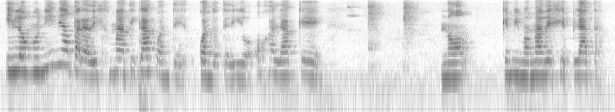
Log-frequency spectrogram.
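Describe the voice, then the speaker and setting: A woman's voice: fairly high pitch, measured pace, a little hiss or hum. A woman teacher with a Peruvian Spanish accent giving an online language class, explaining with examples and checking in with "¿ok?" and "¿de acuerdo?", affectionate with her students. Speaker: pre-university language teacher. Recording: dull lo-fi audio.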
